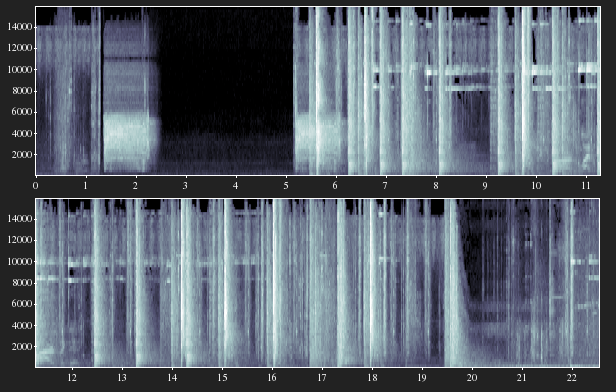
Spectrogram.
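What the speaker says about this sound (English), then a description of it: "Hear gunfire." Gunfire in the modded video game Fallout New Vegas: a rapid string of sharp, loud shots in irregular bursts after a quiet stretch, with softer shots and background rumble around them.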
